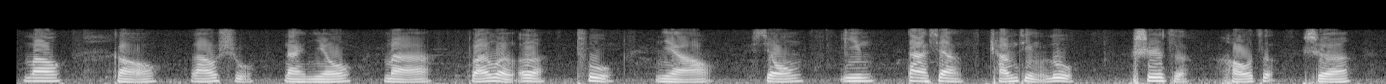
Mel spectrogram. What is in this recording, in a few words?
chinese; animals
